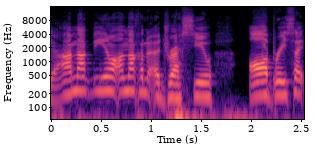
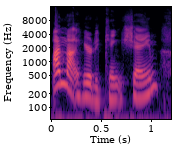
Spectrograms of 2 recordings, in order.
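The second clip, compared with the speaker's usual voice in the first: normal talking voice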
